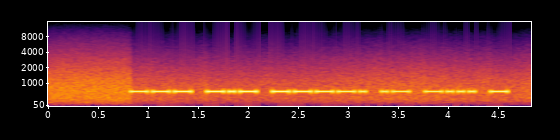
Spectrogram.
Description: Morse code, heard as a keyed tone, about 22 wpm, 650 Hz, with radio static. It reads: OK9ABT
